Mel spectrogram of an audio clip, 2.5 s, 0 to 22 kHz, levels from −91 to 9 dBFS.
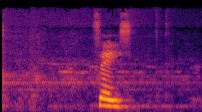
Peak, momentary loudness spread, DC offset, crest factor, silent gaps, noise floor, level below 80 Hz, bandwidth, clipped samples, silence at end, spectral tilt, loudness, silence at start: -2 dBFS; 23 LU; under 0.1%; 18 dB; none; -44 dBFS; -64 dBFS; 16.5 kHz; under 0.1%; 0.9 s; -3 dB/octave; -15 LUFS; 0.05 s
